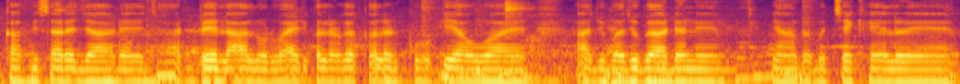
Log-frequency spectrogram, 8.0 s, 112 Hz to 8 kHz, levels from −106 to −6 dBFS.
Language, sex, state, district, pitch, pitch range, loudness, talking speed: Hindi, male, Gujarat, Gandhinagar, 125 Hz, 120-130 Hz, -16 LUFS, 185 wpm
